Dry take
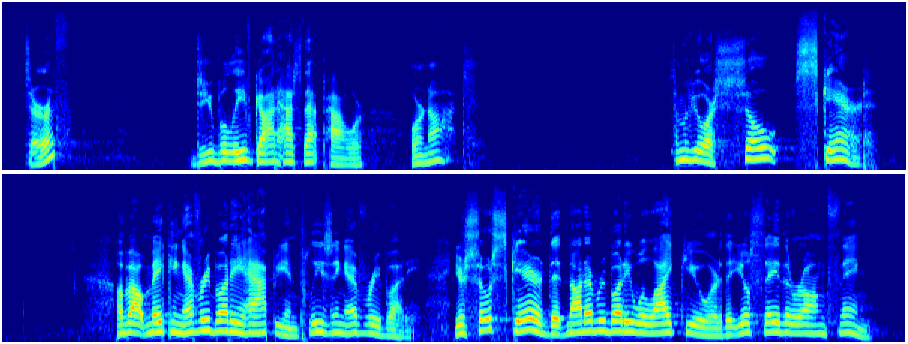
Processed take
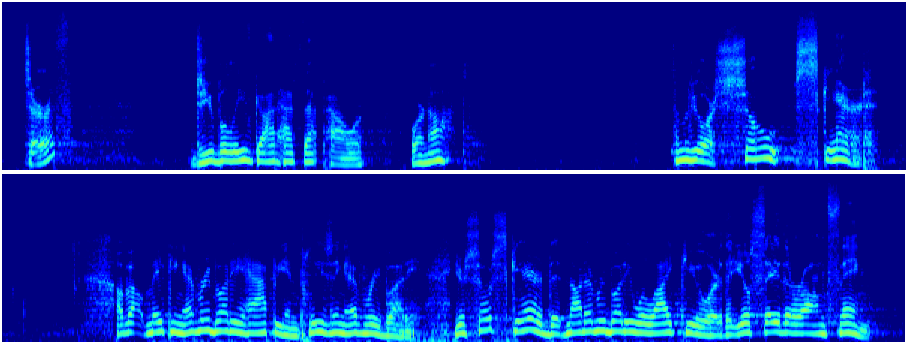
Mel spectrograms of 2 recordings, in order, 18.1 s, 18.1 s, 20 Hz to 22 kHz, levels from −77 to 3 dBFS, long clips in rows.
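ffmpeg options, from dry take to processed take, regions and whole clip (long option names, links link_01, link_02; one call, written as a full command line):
ffmpeg -i in.wav -filter_complex "[0:a]asettb=1/sr,asplit=3[link_01][link_02][link_03];[link_01]atrim=end=2.284[link_04];[link_02]atrim=start=2.28:end=6.85,asetpts=PTS-STARTPTS,afade=type=in:duration=0.004:curve=qsin,afade=type=out:start_time=4.566:duration=0.004:curve=qsin,equalizer=frequency=3100:width_type=o:width=2.9:gain=-11,tremolo=f=5.2:d=0.5[link_05];[link_03]atrim=start=6.846[link_06];[link_04][link_05]acrossfade=duration=0.004:curve1=hsin:curve2=qsin[link_07];[link_07][link_06]acrossfade=duration=0.004:curve1=qsin:curve2=hsin,asettb=1/sr,asplit=3[link_08][link_09][link_10];[link_08]atrim=end=7.524[link_11];[link_09]atrim=start=7.52:end=8.34,asetpts=PTS-STARTPTS,afade=type=in:duration=0.004:curve=qsin,afade=type=out:start_time=0.816:duration=0.004:curve=qsin,equalizer=frequency=180:width=0.39:gain=10.5,acompressor=threshold=-31dB:ratio=16:attack=3.2:release=140:knee=1:detection=peak[link_12];[link_10]atrim=start=8.336[link_13];[link_11][link_12]acrossfade=duration=0.004:curve1=hsin:curve2=qsin[link_14];[link_14][link_13]acrossfade=duration=0.004:curve1=qsin:curve2=hsin,asettb=1/sr,asplit=3[link_15][link_16][link_17];[link_15]atrim=end=10.344[link_18];[link_16]atrim=start=10.34:end=15.98,asetpts=PTS-STARTPTS,afade=type=in:duration=0.004:curve=qsin,afade=type=out:start_time=5.636:duration=0.004:curve=qsin,acompressor=threshold=-41dB:ratio=3:attack=3.2:release=140:knee=1:detection=peak,aemphasis=mode=reproduction:type=bsi[link_19];[link_17]atrim=start=15.976[link_20];[link_18][link_19]acrossfade=duration=0.004:curve1=hsin:curve2=qsin[link_21];[link_21][link_20]acrossfade=duration=0.004:curve1=qsin:curve2=hsin,asettb=1/sr,asplit=3[link_22][link_23][link_24];[link_22]atrim=end=16.504[link_25];[link_23]atrim=start=16.5:end=17.19,asetpts=PTS-STARTPTS,afade=type=in:duration=0.004:curve=qsin,afade=type=out:start_time=0.686:duration=0.004:curve=qsin,highpass=frequency=150:poles=1,aecho=1:1:7:0.64,atrim=end_sample=30429[link_26];[link_24]atrim=start=17.186[link_27];[link_25][link_26]acrossfade=duration=0.004:curve1=hsin:curve2=qsin[link_28];[link_28][link_27]acrossfade=duration=0.004:curve1=qsin:curve2=hsin,acompressor=threshold=-31dB:ratio=4,aecho=1:1:5.6:0.6,alimiter=level_in=5.5dB:limit=-24dB:level=0:latency=1:release=223,volume=-5.5dB" out.wav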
